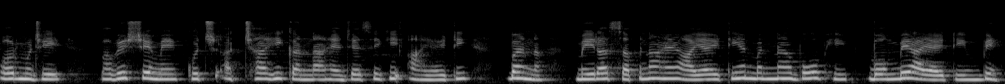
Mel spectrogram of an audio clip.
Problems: none marked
